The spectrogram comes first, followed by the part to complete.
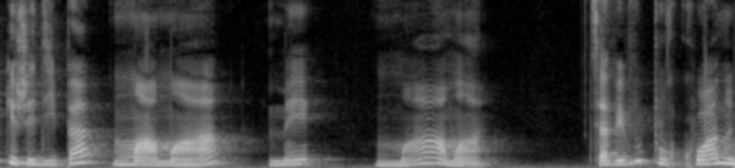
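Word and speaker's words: мама: Alors, mama. Maintenant, vous comprenez que la syllabe accentuée est la première ma.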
